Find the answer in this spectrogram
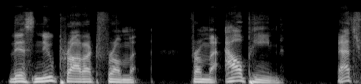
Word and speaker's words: Alpine: new product from from Alpine that's right Alpine Alpine Alpine Alpine it's it's spelled Alpine but it's French so it's Alpine I only know them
